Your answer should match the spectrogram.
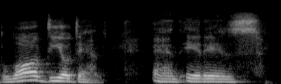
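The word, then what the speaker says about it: deodand: what is it again it's called law of deodon and it is spelled uh d like david e like echo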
